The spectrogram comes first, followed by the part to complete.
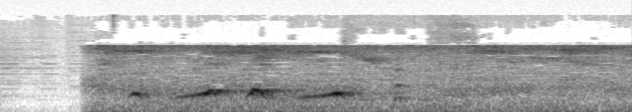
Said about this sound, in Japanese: どうですやっぱりもう熱帯って感じでしたね、周りのねそうですね鳥の密な感じが日本ではちょっとないないですね、はい、でもなんか山鳩みたいなね少しちょっとほほほほっていう感じですけど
